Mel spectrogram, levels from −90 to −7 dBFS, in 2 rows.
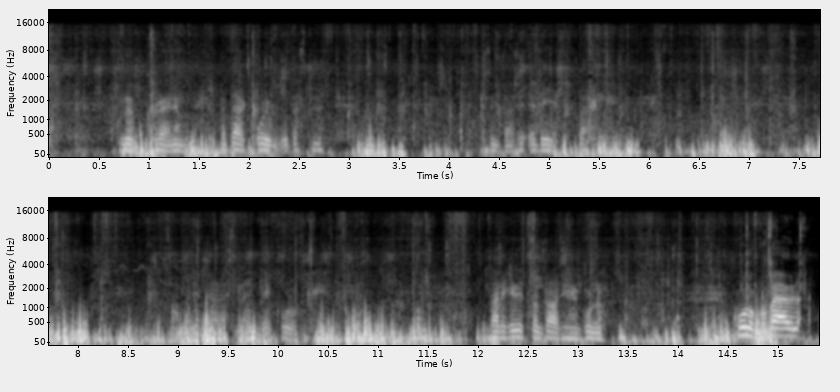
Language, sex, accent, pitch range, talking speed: Finnish, male, native, 115-135 Hz, 80 wpm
